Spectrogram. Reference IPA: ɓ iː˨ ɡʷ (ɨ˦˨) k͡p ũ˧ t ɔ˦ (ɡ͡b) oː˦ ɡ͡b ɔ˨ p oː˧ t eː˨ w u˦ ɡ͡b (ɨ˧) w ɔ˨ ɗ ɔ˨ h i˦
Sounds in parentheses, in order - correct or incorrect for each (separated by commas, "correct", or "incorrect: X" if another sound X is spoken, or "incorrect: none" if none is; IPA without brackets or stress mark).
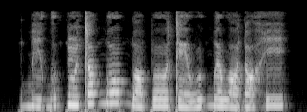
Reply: incorrect: ɨ˧, correct, incorrect: ə˧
